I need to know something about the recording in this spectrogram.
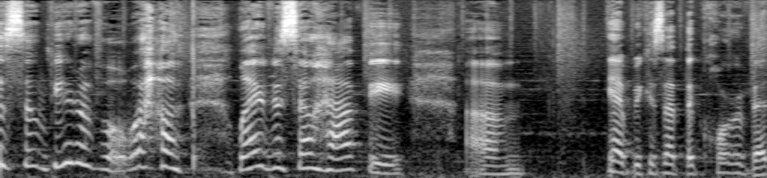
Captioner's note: chuckles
